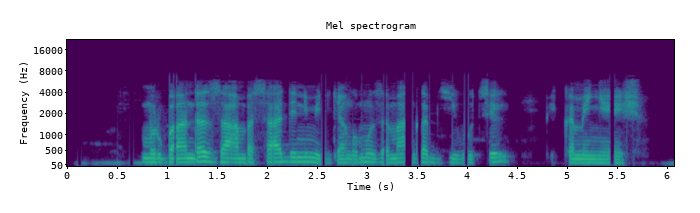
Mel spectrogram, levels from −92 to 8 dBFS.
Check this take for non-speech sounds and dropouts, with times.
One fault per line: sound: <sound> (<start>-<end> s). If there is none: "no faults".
sound: dropout (3.4-3.5 s)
